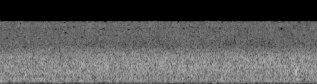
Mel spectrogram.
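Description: Steady, dense rain pours down in a continuous loud hiss, with no pauses or voices over the whole stretch.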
